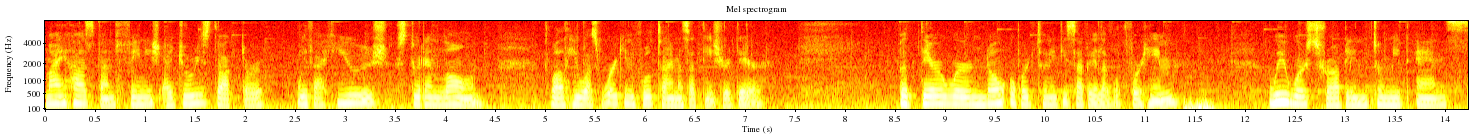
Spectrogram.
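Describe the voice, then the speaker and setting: In a Puerto Rican accent, a woman talks at a moderate pace, leaving long, frequent pauses. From Puerto Rico. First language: Spanish. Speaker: teacher. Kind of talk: personal testimony.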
